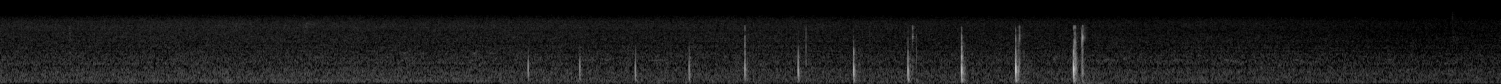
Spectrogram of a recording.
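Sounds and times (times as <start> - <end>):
faint steady hiss: 3.9 - 15.0
footsteps on pavement: 5.0 - 11.1.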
